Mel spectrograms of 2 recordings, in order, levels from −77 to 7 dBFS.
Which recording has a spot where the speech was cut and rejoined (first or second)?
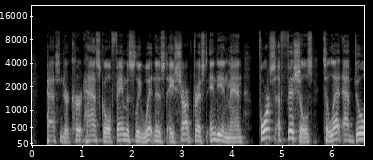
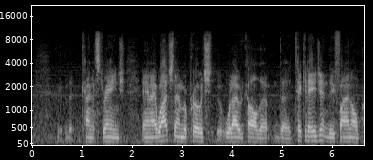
second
